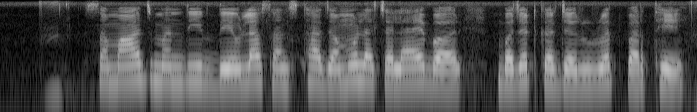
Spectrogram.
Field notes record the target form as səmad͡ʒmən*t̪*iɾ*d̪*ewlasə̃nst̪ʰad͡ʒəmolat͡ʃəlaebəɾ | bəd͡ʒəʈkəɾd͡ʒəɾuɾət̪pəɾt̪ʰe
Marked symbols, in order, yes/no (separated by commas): no, yes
